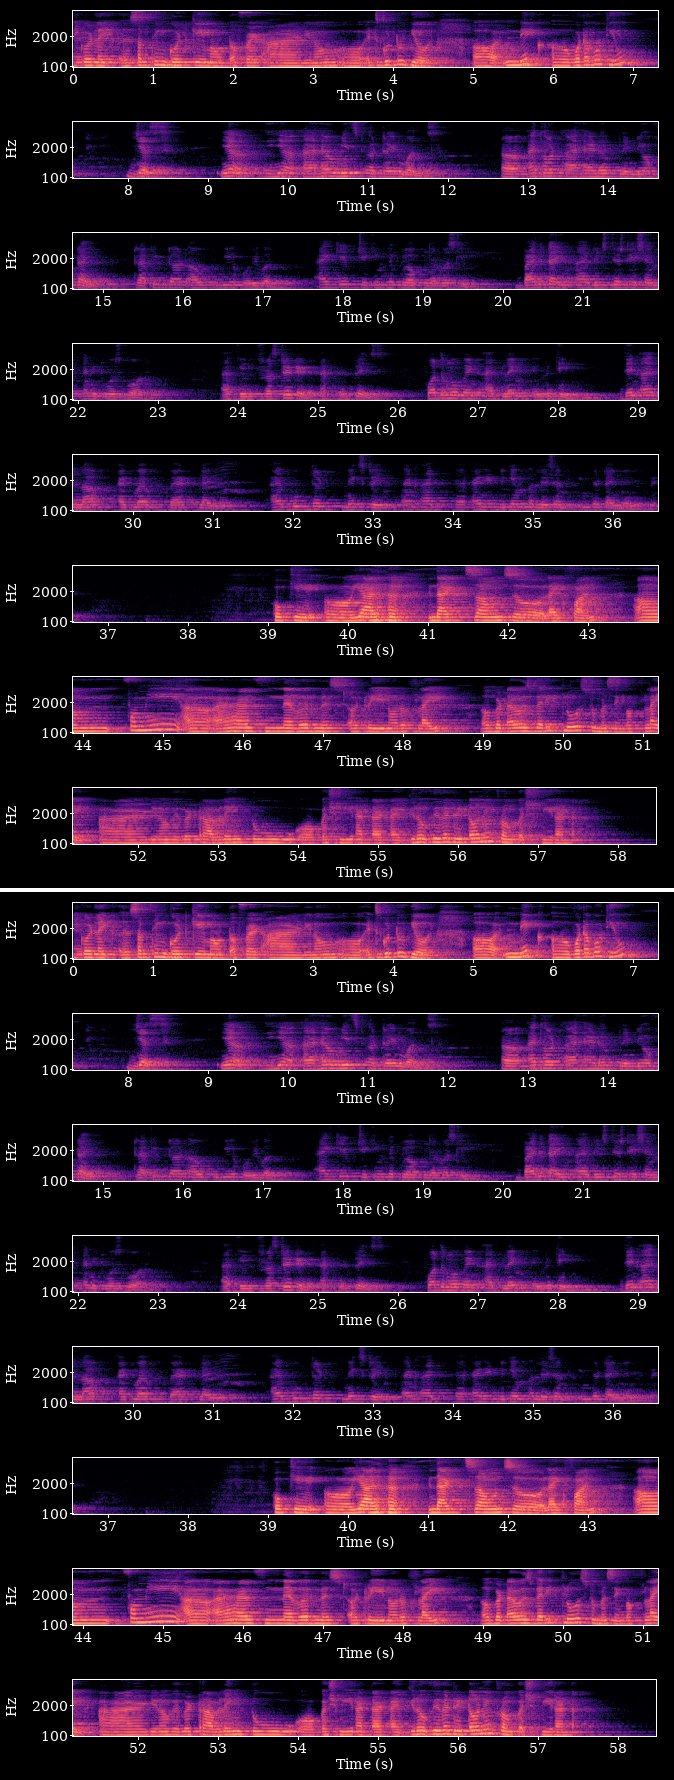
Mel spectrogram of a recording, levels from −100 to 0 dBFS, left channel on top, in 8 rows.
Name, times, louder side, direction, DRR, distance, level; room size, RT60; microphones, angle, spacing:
voice 1, 0.0-6.9 39.1-43.1 43.6-48.5 49.0-57.5, right 2 dB, 30° right, 6 dB, 0.9 m, -25 dB
voice 2, 8.0-8.5 9.1-11.9 12.7-15.0 15.4-17.2 17.7-19.7 20.2-23.0 23.8-25.7 26.4-28.5 28.8-29.6 29.8-31.2 31.7-36.6 44.4-44.7, equal, ahead, 3 dB, 1.9 m, -40 dB
14.5 x 14.0 x 7.1 m, 1.0 s
head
